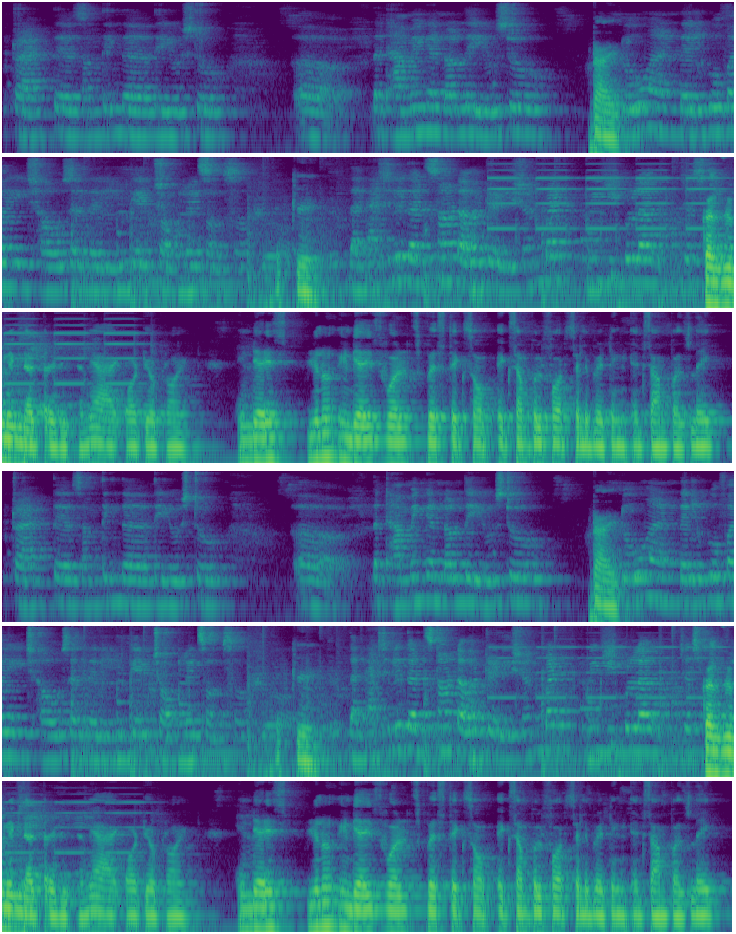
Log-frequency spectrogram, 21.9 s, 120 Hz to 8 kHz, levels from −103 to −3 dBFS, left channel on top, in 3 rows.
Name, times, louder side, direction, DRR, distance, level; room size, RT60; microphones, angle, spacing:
voice 1, 0.1-2.6 2.8-5.4 5.8-9.8 10.7-15.8 17.0-17.4, right 1 dB, 80° right, 0 dB, 7.3 m, -46 dB
voice 2, 5.9-6.2 10.2-10.5 14.3-16.5 17.0-21.8, equal, ahead, 10 dB, 0.6 m, -32 dB
sound 1, 8.0-12.4 12.7-15.1, right 1 dB, 35° right, 1.6 m, -49 dB
Alarm, 10.7-17.1, left 6 dB, 70° left, 3.1 m, -52 dB
17.5 x 15.5 x 5.2 m, 0.63 s
head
